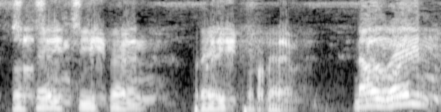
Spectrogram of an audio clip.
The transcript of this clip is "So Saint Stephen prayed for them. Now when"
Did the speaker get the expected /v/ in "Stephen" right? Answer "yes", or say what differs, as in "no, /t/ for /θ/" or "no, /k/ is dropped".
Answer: no, /f/ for /v/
